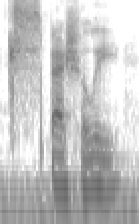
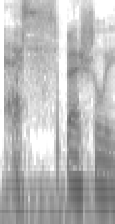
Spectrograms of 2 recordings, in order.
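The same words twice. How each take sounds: First: The word begins with an 'ex' sound. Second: The word begins with an 'es' sound. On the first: The speaker calls it wrong. "It's not especially" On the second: The speaker calls it right. "Get the X out of there"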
